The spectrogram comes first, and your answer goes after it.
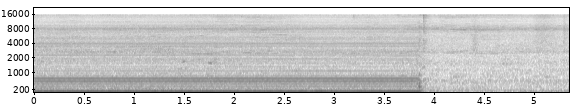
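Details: Kevler KR-310A powered speaker: loud steady low buzz with constant pitch that cuts off abruptly to near silence, pointing to an amplifier mains hum fault.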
